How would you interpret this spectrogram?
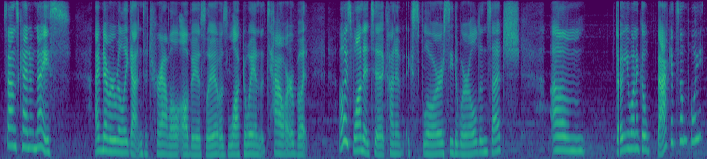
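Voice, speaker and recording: A woman voicing a kind, awkward young mage in improvised video game roleplay, speaking hesitantly and gently. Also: medium pitch, big pitch swings, measured pace, heavily acted.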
